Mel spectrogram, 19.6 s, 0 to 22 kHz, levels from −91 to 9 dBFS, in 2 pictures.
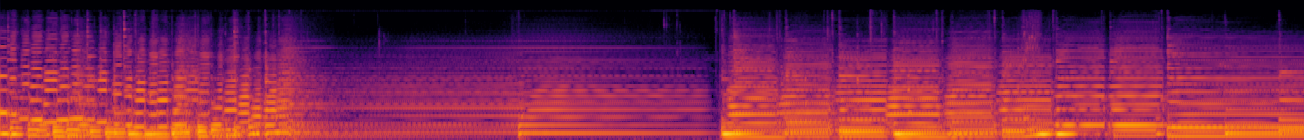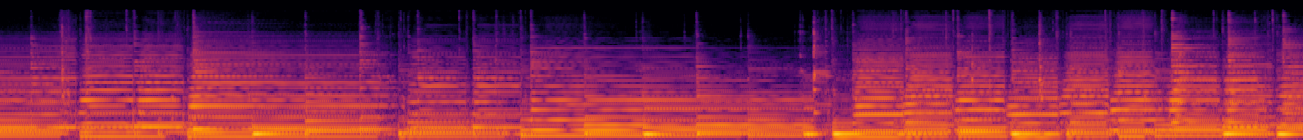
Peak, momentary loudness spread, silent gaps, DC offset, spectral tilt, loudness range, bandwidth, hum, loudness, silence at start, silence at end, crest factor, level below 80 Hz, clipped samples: -2 dBFS; 15 LU; none; under 0.1%; -7.5 dB/octave; 4 LU; 12.5 kHz; none; -18 LUFS; 0 s; 0 s; 16 dB; -50 dBFS; under 0.1%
